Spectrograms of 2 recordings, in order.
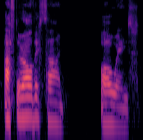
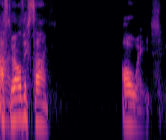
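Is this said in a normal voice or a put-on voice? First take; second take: normal; put-on. First: It is said in the speaker's normal voice. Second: It is said in a put-on character voice. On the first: "I can't do the voice" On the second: "I tried doing the voice, it didn't go well"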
